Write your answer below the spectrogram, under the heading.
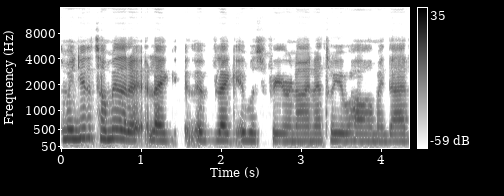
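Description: A woman speaks with a Spanish accent at a medium pitch. Her pace is fairly quick. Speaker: interviewee, Cuban immigrant. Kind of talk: interview. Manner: halting, many fillers.

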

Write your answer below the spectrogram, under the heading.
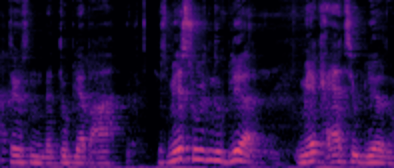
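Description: A man talks with lively intonation, and audible room echo surrounds his voice. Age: 20s. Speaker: bodybuilder and fitness podcast co-host. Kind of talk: casual chat.

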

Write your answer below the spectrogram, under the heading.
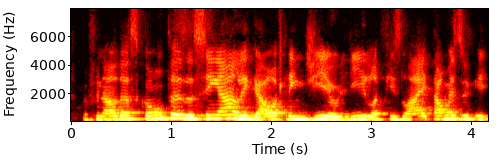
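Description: A dark, mellow, somewhat breathy tone, monotone and flat, at a moderate pace. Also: woman. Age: 30s. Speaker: startup CEO and founder. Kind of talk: live interview chat.

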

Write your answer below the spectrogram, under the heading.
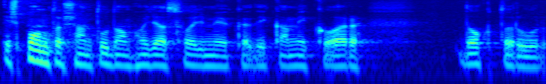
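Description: This man talks at a fairly slow pace in a medium pitch, with an unremarkable speaking voice. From Hungary, Budapest. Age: 40s. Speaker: mental health professional and summit host. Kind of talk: interview.

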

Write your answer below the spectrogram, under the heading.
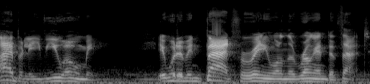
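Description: A man does a put-on character voice at a medium pitch, speaking at a very fast pace. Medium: read story. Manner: terse, clipped.

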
